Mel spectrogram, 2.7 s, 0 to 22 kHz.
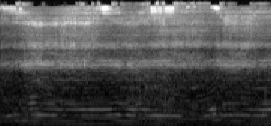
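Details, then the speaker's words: Simulated zygomatic implant osteotomy on a 3D-printed skull model made from a patient's DICOM scan: a 1.8 mm lance drill on a straight handpiece with copious irrigation, giving a steady high motor whine and a faint irrigation hiss. "we'll start with our Lance drill again this is a 1.8 drill and we'll lay this one 1.8 drill right in that same little channel that we created with the diamond bur"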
